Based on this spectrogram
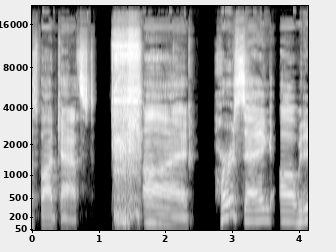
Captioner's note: snorts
